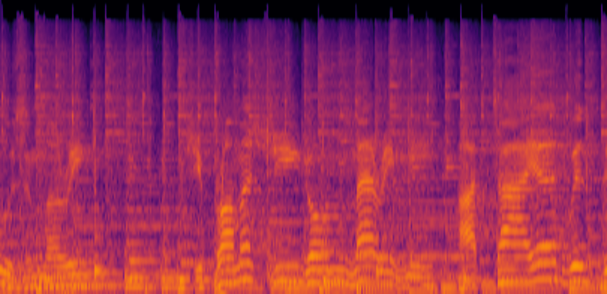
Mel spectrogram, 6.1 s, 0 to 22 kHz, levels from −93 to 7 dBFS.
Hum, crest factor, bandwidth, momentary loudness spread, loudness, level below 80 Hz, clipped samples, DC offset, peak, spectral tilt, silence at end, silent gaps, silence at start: none; 14 dB; 18 kHz; 6 LU; -22 LUFS; -38 dBFS; under 0.1%; under 0.1%; -8 dBFS; -4.5 dB/octave; 0 s; none; 0 s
